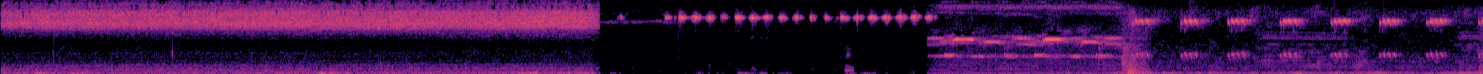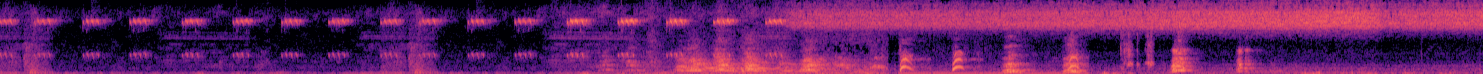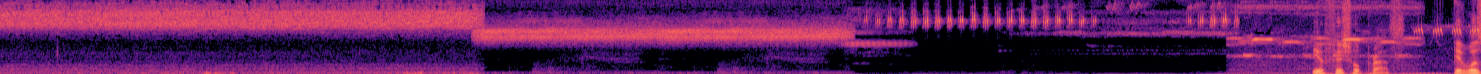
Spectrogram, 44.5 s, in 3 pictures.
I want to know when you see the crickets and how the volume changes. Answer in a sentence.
You can hear the crickets from 0.0 to 44.4 s, getting louder.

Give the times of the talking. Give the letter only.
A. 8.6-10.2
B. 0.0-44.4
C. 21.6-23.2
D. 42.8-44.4
D.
